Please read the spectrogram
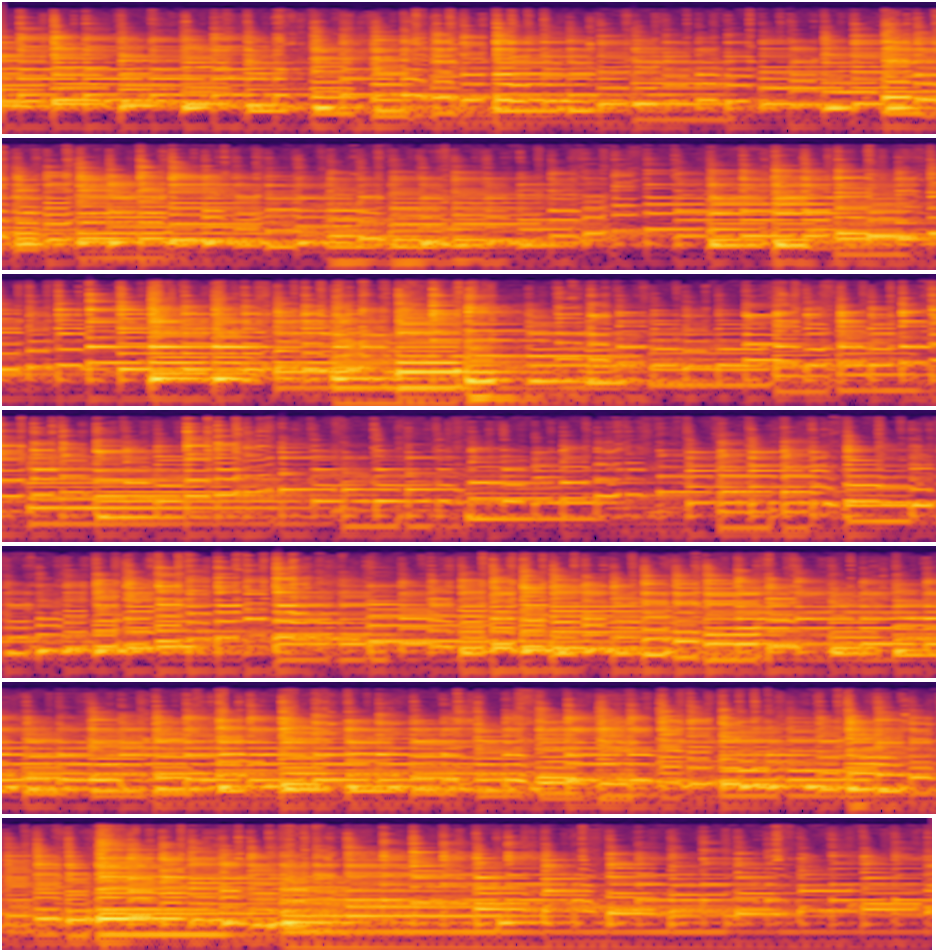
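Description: Background music: an acoustic guitar playing quick plucked runs of notes that rise and fall, with strummed chords.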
